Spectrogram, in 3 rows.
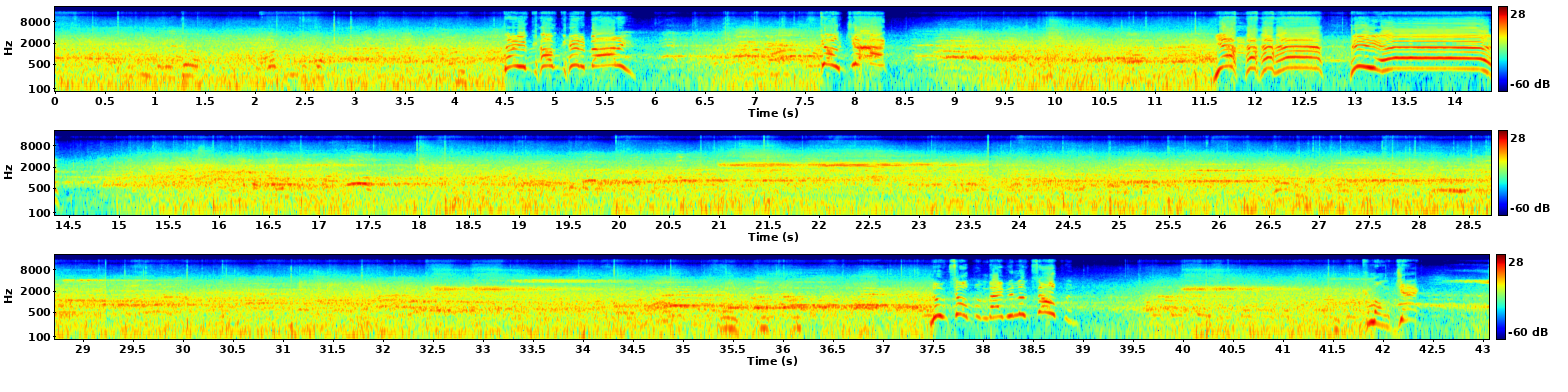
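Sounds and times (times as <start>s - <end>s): spectators' voices echoing: 0.0s - 43.0s.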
